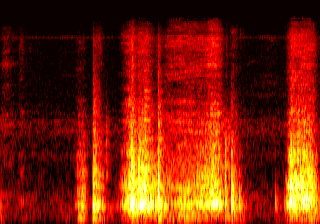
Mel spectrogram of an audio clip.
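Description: Handling noise from the Knight RF generator's metal chassis being moved on the bench: a sharp knock about a second in, then about a second and a half of scraping and rubbing, and a short rush of noise near the end.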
